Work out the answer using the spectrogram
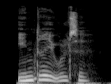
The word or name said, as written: inddrivelse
